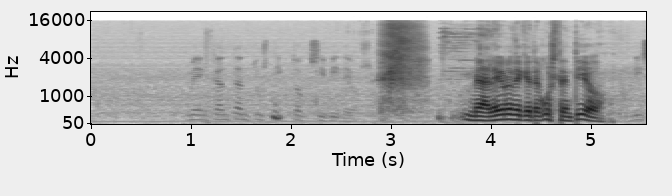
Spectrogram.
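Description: A young man talks into a close microphone, with animation.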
